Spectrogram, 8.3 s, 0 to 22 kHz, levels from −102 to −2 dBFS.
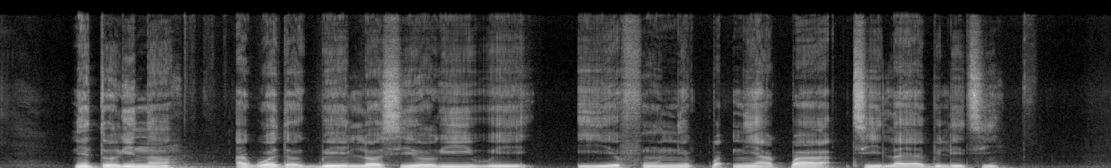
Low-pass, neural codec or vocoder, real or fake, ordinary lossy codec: none; none; real; none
